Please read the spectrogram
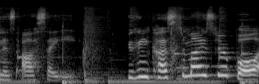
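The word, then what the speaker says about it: açaí: You don't like pronounce it the way it's spelled, but the real pronunciation is acai.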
